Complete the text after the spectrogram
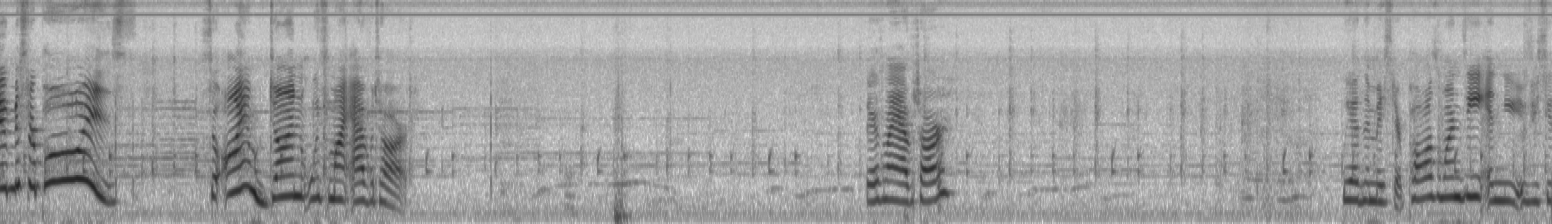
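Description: A young girl talks with animation close to the microphone, in short bursts.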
